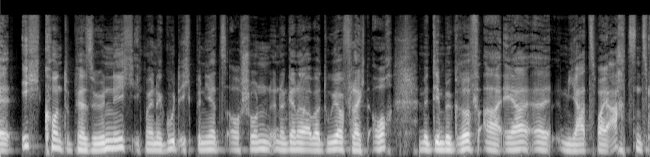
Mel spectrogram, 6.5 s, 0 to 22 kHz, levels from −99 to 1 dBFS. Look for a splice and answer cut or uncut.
cut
